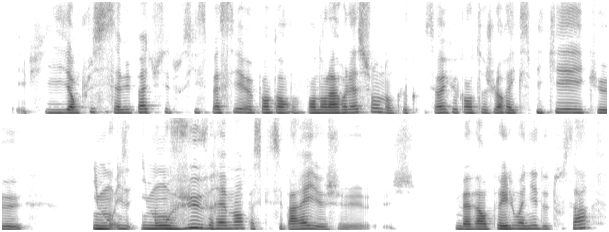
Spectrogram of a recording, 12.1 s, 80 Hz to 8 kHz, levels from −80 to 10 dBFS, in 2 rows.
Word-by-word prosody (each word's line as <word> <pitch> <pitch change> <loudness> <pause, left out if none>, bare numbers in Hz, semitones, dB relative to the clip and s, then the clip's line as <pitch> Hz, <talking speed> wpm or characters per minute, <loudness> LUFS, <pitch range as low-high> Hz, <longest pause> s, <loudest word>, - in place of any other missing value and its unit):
et - - -19
puis, 200 -1 -7
en 195 - +2
plus, 235 +4 -10
ils - - -11
savaient 210 -3 -2
pas, 235 +3 +1
tu 235 0 -19
sais, 230 - -13
tout 220 - -22
ce - - -22
qui 220 - -10
se 225 - -19
passait, 215 +2 -4
heu, 210 - -2
pendant 210 -1 +1 0.2
pendant 200 0 +3
la 195 0 +8
relation. 225 +5 -2
Donc, 190 -3 -7
heu, - - -6
co - - -23
c'est 210 -1 -9
vrai 215 - +2
que, 215 - -7
quand 205 -1 -3
je 195 - -8
leur - - 0
ai - - +2
expliqué 220 +3 -4
et 205 - -5
qu'ils 190 -4 -3 0.8
m'ont 205 0 +4
ils 210 -2 -5
ils 215 - 0
m'ont 210 0 +7
vue 220 +7 +5
vraiment, 220 +1 +1
parce 200 -3 -12
que, 210 - -34
c'est 200 - -13
pareil, 185 -1 +1
je 175 - -14 0.2
j - - -27 0.4
il 195 - -6
m'avait 175 +1 +3
un 180 - +6
peu 180 +2 -2
éloignée 200 +1 +3
de 195 - -8
tout 205 +3 -25
ça. 245 +2 -1
210 Hz, 260 wpm, -24 LUFS, 200-220 Hz, 0.8 s, la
